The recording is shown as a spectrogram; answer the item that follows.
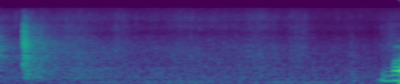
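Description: Quiet room tone with a faint steady hum between words. A woman's voice trails off at the start and begins again just before the end.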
